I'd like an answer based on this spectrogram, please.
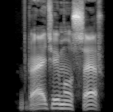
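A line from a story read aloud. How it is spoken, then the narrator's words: Calm boatswain speaking. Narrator (Russian): спокойно сказал боцман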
